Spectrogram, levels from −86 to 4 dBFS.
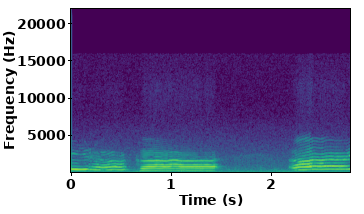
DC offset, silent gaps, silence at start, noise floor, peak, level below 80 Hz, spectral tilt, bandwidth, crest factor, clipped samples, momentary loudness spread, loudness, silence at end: under 0.1%; none; 0 s; -40 dBFS; -4 dBFS; -44 dBFS; -6.5 dB/octave; 6.4 kHz; 14 dB; under 0.1%; 8 LU; -18 LUFS; 0 s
